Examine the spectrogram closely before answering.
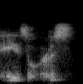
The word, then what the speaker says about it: Azores: Americans say Azores, a group of 9 islands in the middle of the Atlantic Ocean.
